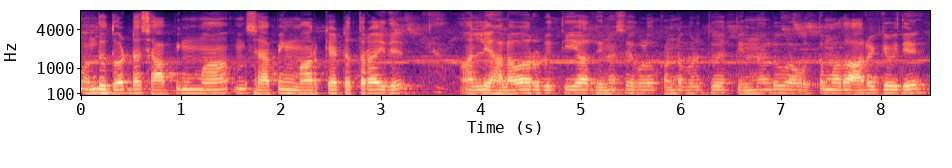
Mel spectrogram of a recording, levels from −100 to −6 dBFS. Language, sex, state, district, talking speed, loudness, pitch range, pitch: Kannada, male, Karnataka, Bijapur, 105 wpm, -16 LUFS, 120-125 Hz, 125 Hz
